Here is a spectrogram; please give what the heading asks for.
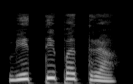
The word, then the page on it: ಭಿತ್ತಿಪತ್ರ: kannada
